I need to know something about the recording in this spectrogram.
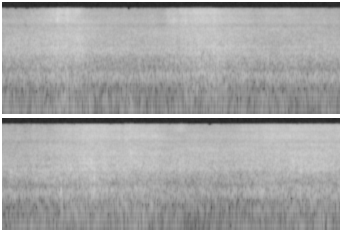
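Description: Small waves breaking and washing up a sandy shore in a steady wash of surf, with wind rumbling on the microphone.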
